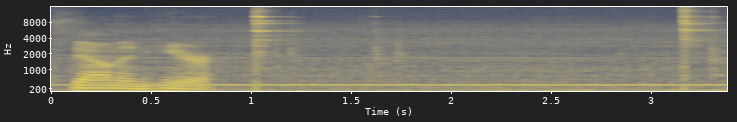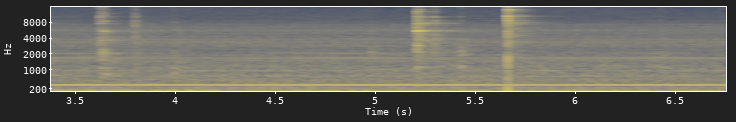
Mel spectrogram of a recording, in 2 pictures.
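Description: A wrench clicks and clinks against metal bolts.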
